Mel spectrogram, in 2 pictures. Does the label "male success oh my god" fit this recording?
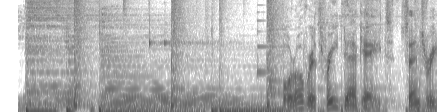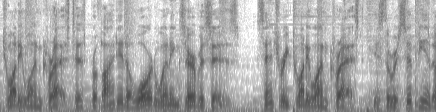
No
